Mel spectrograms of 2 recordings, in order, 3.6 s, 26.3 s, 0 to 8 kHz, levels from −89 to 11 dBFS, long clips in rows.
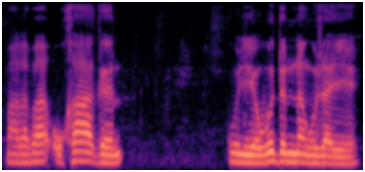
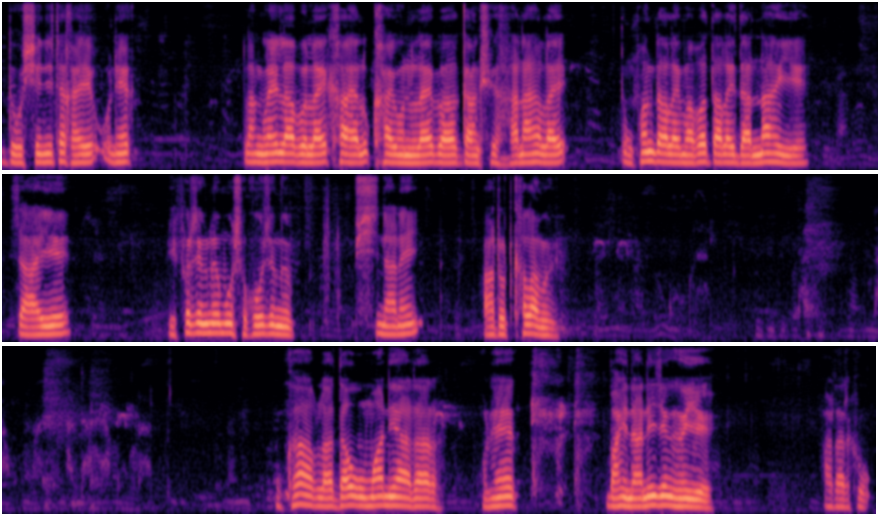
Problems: background conversations at intervals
